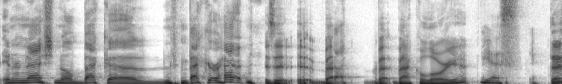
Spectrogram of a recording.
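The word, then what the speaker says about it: Baccalaureate: second year of high school I couldn't even pronounce it International Bec backarat is it baloria yes did I say it right yes she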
